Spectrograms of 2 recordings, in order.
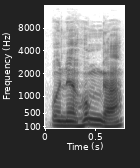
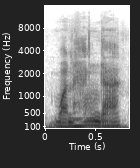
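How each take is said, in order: First: The first vowel is a pure oo-like vowel. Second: The first syllable sounds like the word one. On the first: The speaker calls it right. "we got une, unehunga" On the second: The speaker calls it wrong. "some English pronounce one, hang, one hanga, but obviously it's wrong"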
